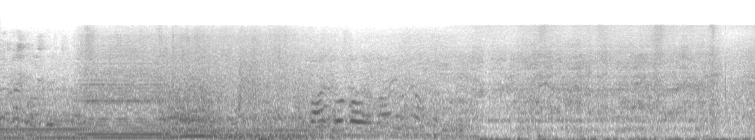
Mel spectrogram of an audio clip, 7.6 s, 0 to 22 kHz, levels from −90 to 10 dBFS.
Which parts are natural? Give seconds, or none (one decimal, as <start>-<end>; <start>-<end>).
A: 0.0-4.4; 7.1-7.6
